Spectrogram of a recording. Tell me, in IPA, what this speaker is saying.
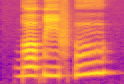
ɡɔːk͡piːf ʔuː

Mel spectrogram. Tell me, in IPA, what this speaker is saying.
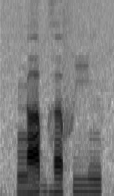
ŋa˩˧ bʱɐ˧˩fi˧ŋ

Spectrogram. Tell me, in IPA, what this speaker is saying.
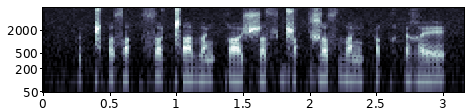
hʊǁʰʊsˤɪq sˤœǁaðˤɪŋqɔ ʃɪsˤ ɖ͡ʐʊqʑʊsˤ ðˤaŋhœqhɪʁɛ

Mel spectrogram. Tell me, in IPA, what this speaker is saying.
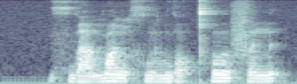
xwä˨˦mɑ˥˨ŋxu˨˦lwɔ˨˩ kʰo˥˨ʊ̯fə˨˦n

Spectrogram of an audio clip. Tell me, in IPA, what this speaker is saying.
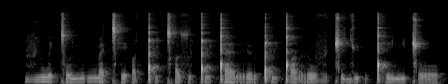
vi weǀo ɲu ŋ͡mæ ǀʰeʔɑǃʰy ǀʰɑsʷeǃy ǃæ røɾuǃʰy ǃɑro vøǁɯ ɟy ʔɯǃʰe ɲeǁo

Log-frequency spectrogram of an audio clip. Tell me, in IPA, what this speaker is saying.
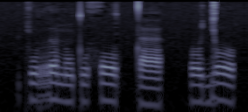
curənõtʷɘ xotːæ | ɤɟɤ

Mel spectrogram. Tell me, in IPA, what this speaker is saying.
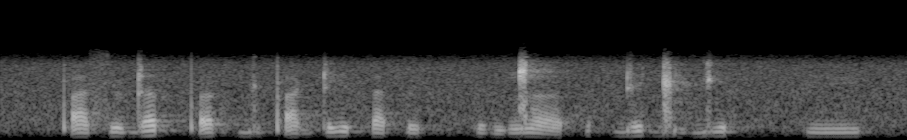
pʼasyɖɐθ pʼɐk ɡypʼaɡʈi θaθɽyθpːɪɡŋ͡ǁɐθ | ɖɪ ɡ͡ǁyɡiθ pːy

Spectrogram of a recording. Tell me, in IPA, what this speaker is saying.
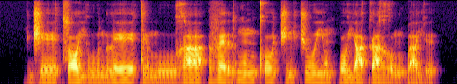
d͡ʒeː˨t͡sɔ˦˨juː˨n leː˦ tɪ˨muː˨ɣa˦ | vɛ˦rɡũ˦ŋkʼo˦ t͡ʃi˨ t͡ʃuː˦jũ˨ k͡po˦ja˦˨ka˦ ɣo˨ŋ ɡ͡ba˨jɪ˨

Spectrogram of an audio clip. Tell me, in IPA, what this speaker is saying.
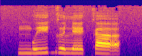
ŋʷeɡəlɛka

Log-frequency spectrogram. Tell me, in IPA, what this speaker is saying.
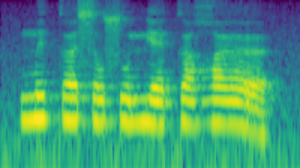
mɪkœ sʊsʷɪmʲɛkœ ʁœ

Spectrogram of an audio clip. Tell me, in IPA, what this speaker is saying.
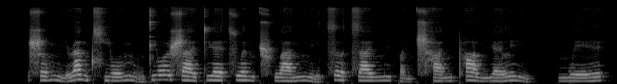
ʂɤ˧˥mḭ˨˩ɻa˥˩n t͡ɕʰjo˧˥ʊ̯n̪ʊ̰˨˩ŋt̪jo˥ʊ̯ ʂa˥˧ɪ̯t̪ɥɛ˥˧t͡swə˥˩n ʈ͡ʂʰwa˧˥nn̪ḭ˨˩ t͡sɤ˥˩ t͡sa˥ɪ̯mi˥˩pa˩n ʈ͡ʂʰa˧˥n pʰɑ˥˩ʊ̯n̪ɥɛ˧˥li˥˩ | n̪we˧˥ɪ̯

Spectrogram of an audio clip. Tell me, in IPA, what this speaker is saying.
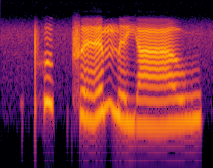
pʰʊ˥k̚fɛː˨˥ me˨jaː˨˧w

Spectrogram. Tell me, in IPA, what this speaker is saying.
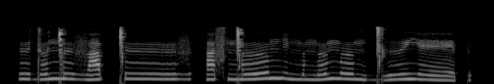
ʉdɵŋ͡ǀʉ vapǀʉːv | asŋ͡ǀɵːŋi ŋɵŋɵŋɵːŋ ɡ͡ǀɨːjeːp

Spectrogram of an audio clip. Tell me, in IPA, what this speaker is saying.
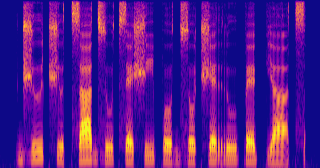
d͡ʒɯt͡ʃɯ t͡sad͡zu t͡sɛʃipo d͡zot͡ʃɛrupɛ pʲat͡s

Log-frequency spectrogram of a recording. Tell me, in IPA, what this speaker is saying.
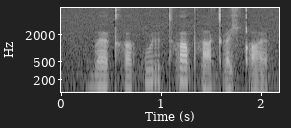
bɜ˦˨kʰʌ˧ k͡pu˦rtʰʌ˦ pʰa˨kʼɜ˧çqʼɜ˨

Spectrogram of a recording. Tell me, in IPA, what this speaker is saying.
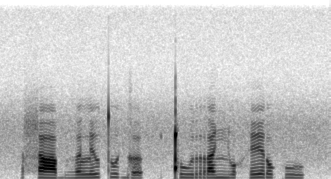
ɬabʱə lɪtʷeɡə | ǃuraɲo heɾoku

